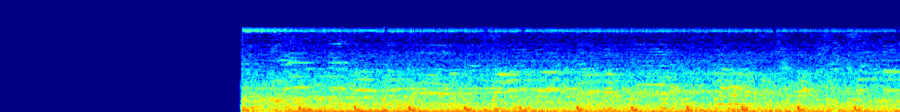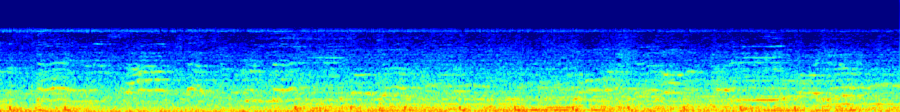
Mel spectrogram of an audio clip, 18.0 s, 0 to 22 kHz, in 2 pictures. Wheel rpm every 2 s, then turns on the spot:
0, 0, 0, 0, 0, 0, 0, 0, 0.
none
